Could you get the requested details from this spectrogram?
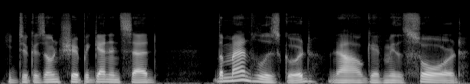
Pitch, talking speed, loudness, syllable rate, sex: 110 Hz, 215 wpm, -19 LUFS, 5.1 syllables/s, male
